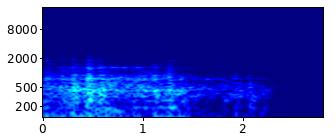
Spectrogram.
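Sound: train running on rails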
